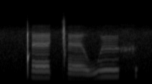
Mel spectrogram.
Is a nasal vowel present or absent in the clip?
absent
